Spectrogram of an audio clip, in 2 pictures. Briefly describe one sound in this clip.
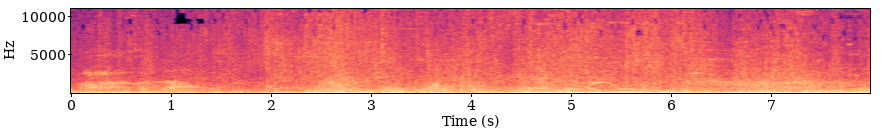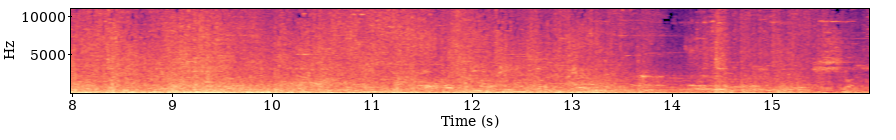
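Magic blasts and sword strikes crackle and boom in a hectic video game battle.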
